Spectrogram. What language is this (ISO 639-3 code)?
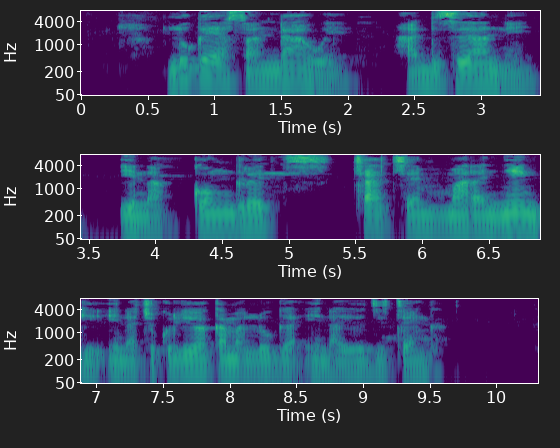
swa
